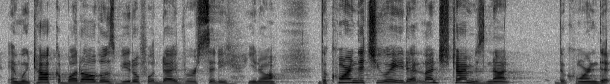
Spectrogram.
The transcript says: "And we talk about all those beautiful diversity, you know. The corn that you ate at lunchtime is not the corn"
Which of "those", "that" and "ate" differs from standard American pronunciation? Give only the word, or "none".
none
